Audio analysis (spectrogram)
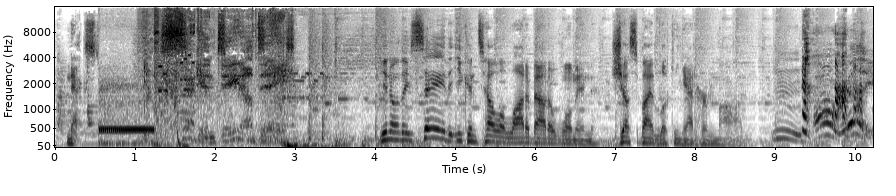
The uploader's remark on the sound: The woman on the phone today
